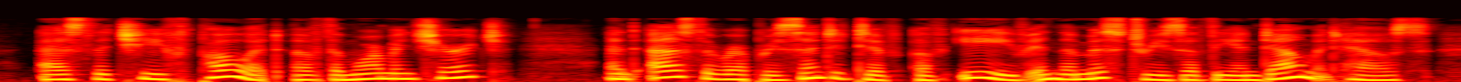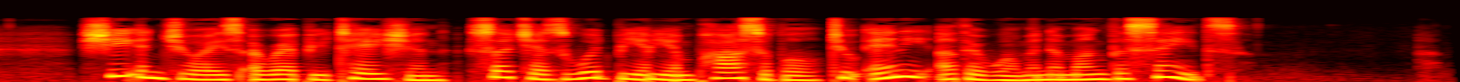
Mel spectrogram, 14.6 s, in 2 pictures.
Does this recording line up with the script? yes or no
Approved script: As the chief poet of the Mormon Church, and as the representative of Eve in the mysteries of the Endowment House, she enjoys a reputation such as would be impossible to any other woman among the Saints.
no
